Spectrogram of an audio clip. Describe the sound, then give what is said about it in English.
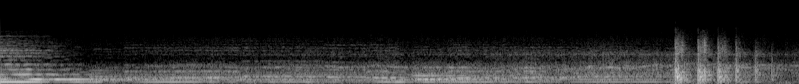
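Quick series of several sharp knocks on a door of an old stone house in 1860s Philadelphia, set against a sustained low musical drone near the end. “a knock sounds at the door”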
